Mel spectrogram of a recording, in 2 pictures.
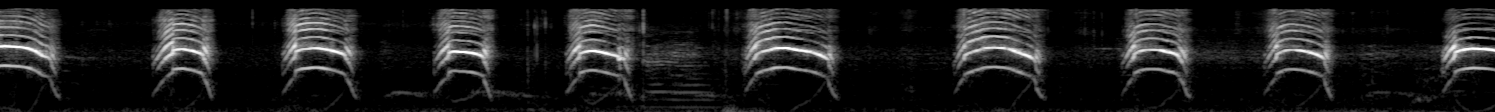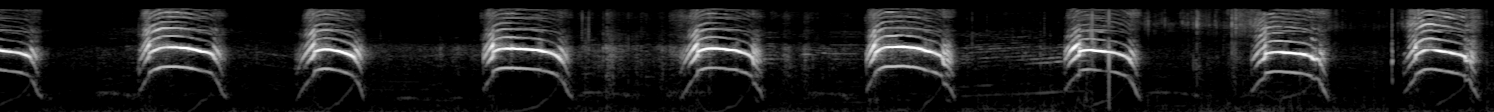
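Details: Repeated high-pitched mewing from a newborn kitten calling its mother, about eighteen short arched cries in steady succession, each bright and harmonic-rich, over near silence.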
